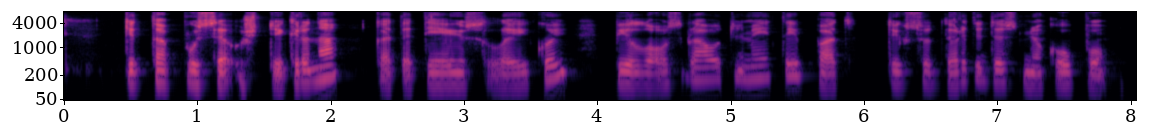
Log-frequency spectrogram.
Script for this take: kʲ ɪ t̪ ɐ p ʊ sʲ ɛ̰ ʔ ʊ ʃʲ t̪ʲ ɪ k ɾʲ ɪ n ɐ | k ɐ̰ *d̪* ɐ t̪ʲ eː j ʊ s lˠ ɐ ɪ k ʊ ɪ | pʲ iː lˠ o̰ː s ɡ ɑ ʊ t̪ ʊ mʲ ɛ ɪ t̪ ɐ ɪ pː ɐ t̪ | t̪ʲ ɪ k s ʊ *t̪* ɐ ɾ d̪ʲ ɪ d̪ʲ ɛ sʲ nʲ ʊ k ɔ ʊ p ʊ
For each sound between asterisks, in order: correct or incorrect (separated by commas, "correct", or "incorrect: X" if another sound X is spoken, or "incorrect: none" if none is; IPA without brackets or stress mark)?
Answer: incorrect: t̪, incorrect: d̪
